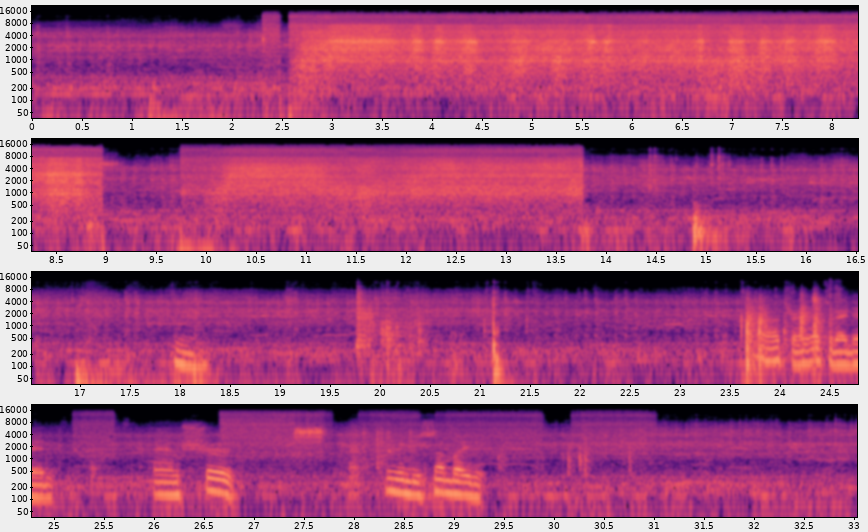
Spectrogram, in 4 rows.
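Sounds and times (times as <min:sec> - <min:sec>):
airbrush spraying hiss: 0:02.3 - 0:09.0, 0:09.8 - 0:13.8, 0:25.2 - 0:25.6, 0:26.7 - 0:31.0.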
